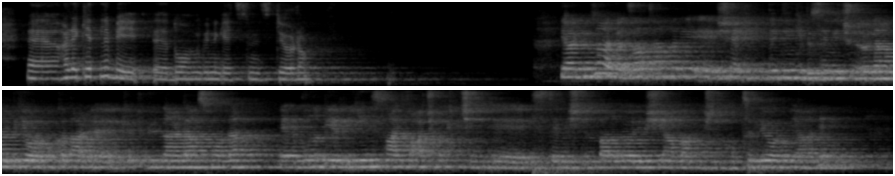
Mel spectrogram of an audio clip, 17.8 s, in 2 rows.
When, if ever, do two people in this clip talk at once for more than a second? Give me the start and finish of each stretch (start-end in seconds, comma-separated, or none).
none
